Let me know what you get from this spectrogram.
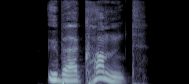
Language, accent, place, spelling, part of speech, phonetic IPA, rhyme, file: German, Germany, Berlin, überkommt, verb, [ˌyːbɐˈkɔmt], -ɔmt, De-überkommt.ogg
- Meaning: inflection of überkommen: 1. third-person singular present 2. second-person plural present 3. plural imperative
